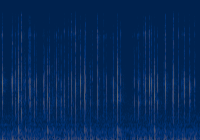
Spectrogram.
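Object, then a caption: Mechanical keyboard with plastic keycaps and acrylic case. Fingertips type continuously on a full-size mechanical keyboard with lubed switches, pink and mint PBT keycaps and a transparent acrylic case. The result is a rapid, steady stream of short, crisp clacks that are bright and high, with little low end and almost no ring after each keystroke.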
